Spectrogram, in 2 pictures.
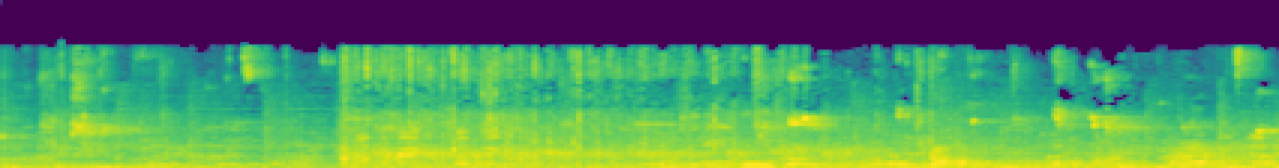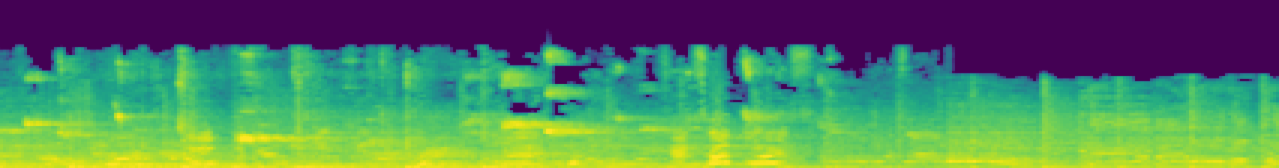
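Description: Basketball game in a gym: the ball bouncing on the floor and sneakers squeaking in short chirps, over the voices of players and spectators.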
